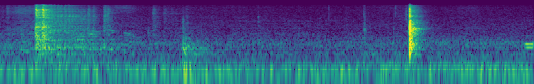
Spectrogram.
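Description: Small handling noises from a mobile phone being held and moved: a brief rustle just after the start, a faint click, and a single sharp click about three seconds in.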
